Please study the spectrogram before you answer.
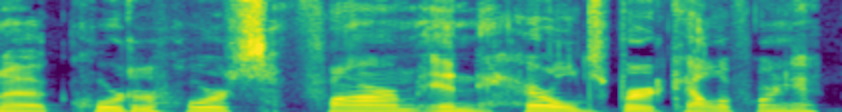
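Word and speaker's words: Healdsburg: grew up on a quarter horse farm in heroldsberg California Hillsburg Hillsburg yeah yeah Windsor kind of Santa Rosa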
